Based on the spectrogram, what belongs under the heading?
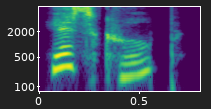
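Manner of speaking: a frightened wife answering; timid. A narrator's reading. Mrs Quilp to her husband, timid and meek. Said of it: "said the timid sufferer".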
